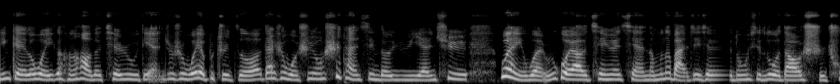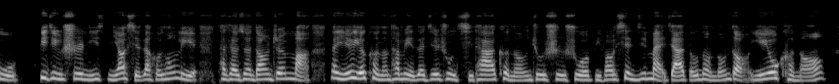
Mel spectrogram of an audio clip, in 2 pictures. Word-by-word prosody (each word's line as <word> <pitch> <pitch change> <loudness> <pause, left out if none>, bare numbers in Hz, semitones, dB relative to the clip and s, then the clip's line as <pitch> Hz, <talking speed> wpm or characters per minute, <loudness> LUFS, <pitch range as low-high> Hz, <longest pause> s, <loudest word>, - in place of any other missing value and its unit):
您 265 +3 0
给 255 -5 +1
了 230 - +3
我 245 -1 +3
一 210 - +1
个 255 +2 -1
很 225 0 -4
好 250 -3 +2
的 215 - -3
切 230 +3 0
入 230 -1 -1
点。 230 +1 -4
就 250 +2 -5
是 255 - -2
我 250 +2 +4
也 280 - +5
不 240 - -8
指 230 -4 -2
责， 210 +2 -1
但 280 +1 0
是 280 - -4
我 225 -5 0
是 265 +5 -5
用 255 0 -2
试 360 - +1
探 250 -8 -2
性 230 +1 -4
的 205 -1 0
语 210 0 -5
言 205 0 -1
去 240 -2 -2 0.3
问 365 -5 +6
一 210 - 0
问， 205 -1 +1
如 220 +6 -3
果 270 -3 +5
要 220 -2 +5
签 230 +3 -1
约 230 0 0
前 210 -2 -4
能 205 +1 -2
不 240 - -2
能 270 - -2
把 185 - +1
这 230 +5 -3
些 215 -1 -2
东 220 +2 -3
西 230 - -5
落 225 -1 +2
到 200 0 +2
实 195 -2 -3
处， 200 0 -2 0.2
毕 310 - +4
竟 260 -3 0
是 255 +1 +1
你 230 +1 -1
你 215 0 -3
要 260 - +4
写 230 -6 -2
在 230 +1 -1
合 225 - -3
同 265 +4 -2
里， 210 -8 -1 0.2
它 240 - -2
才 230 -2 +2
算 240 0 0
当 235 +1 +1
真 260 +1 +2
嘛。 255 -1 -1 0.2
那 285 - +2
也 265 +4 +4
也 275 -1 +8
可 285 -2 -1
能 215 -1 -2
他 250 - 0
们 245 - +1
也 205 - 0
在 225 -1 +1
接 235 +2 +1
触 235 -1 -1
其 205 0 -5
他 225 +1 +2
可 265 +2 0
能 190 -1 -4
就 225 +1 0
是 220 +1 -2
说， 215 -1 +1
比 205 0 -5
方 220 +1 -1
现 245 +1 0
金 255 +4 -1
买 245 - +1
家 195 -1 +4
等 205 +1 -2
等 230 -5 -2
等 200 +5 -3
等， 245 - 0
也 220 +2 +1
有 280 +2 +6
可 225 -6 -5
能。 190 +9 -4
230 Hz, 360 characters per minute, -24 LUFS, 210-250 Hz, 0.3 s, 也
